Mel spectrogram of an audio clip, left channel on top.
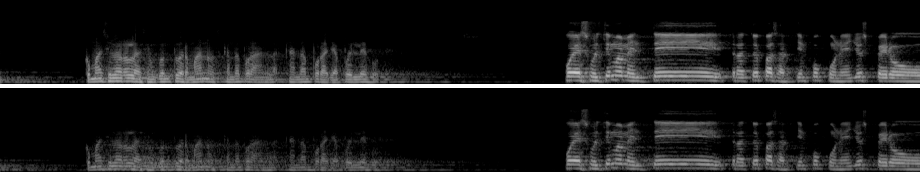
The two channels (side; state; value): right; quieter; 6.9 dB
